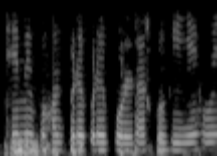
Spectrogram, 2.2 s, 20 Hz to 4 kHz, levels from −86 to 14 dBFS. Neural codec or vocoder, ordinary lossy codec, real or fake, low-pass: none; none; real; 3.6 kHz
